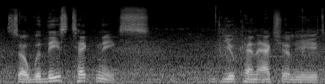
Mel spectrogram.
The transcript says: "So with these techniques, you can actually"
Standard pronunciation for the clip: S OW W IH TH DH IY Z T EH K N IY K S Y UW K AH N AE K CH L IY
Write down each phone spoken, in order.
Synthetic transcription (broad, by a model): S OW W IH DH IY Z T EH K N IY K S Y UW K AH N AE K CH L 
